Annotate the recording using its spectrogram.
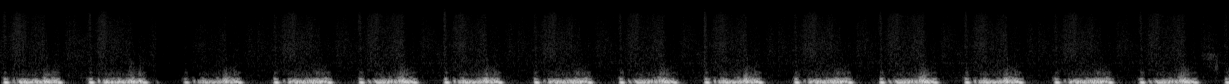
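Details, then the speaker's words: Mid-diastolic murmur, as in mitral stenosis, starting a short time after S2 and fading away. "a mid diastolic murmur as in mitral stenosis starts a short time after s2 it may fade away as heard here"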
